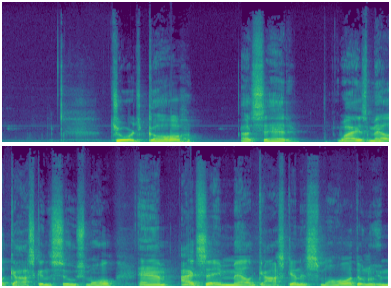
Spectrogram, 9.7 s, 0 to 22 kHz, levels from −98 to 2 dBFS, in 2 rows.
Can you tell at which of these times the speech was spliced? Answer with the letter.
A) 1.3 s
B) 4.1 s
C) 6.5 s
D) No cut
C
